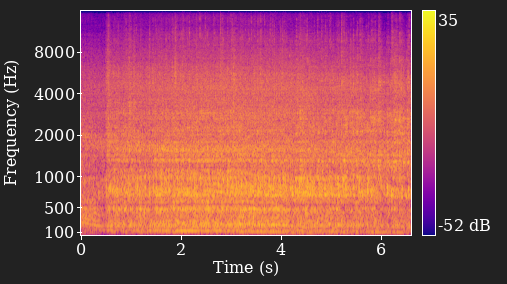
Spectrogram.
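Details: Polaris RZR with a swapped-in Yamaha Nytro snowmobile triple-cylinder engine, running after its fuel issue was sorted; more sensors still to be added for optimal horsepower. Steady, dense, even mechanical note, no knocks or misses; normal running.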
